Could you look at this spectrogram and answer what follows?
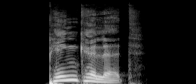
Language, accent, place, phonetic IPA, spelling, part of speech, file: German, Germany, Berlin, [ˈpɪŋkl̩ət], pinkelet, verb, De-pinkelet.ogg
- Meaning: second-person plural subjunctive I of pinkeln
